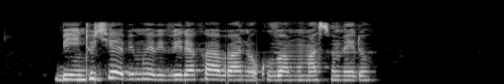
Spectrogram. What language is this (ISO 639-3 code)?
lug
